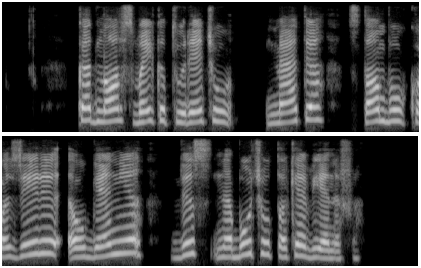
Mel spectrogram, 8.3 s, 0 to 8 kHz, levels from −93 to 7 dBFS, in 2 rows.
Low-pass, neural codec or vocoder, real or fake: 7.2 kHz; codec, 16 kHz, 4.8 kbps, FACodec; fake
